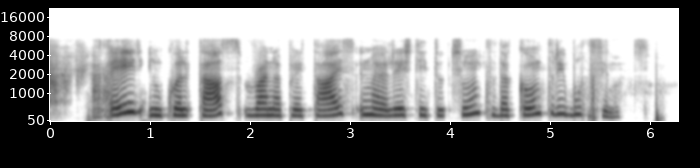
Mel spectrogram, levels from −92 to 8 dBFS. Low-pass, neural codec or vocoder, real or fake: 7.2 kHz; codec, 24 kHz, 0.9 kbps, WavTokenizer, small release; fake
